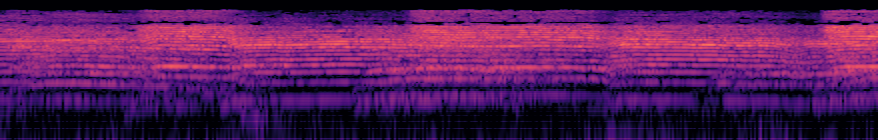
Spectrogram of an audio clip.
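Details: A lamb (young sheep, Ovis aries) bleats in a high, wavering voice, the calls running one into the next.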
